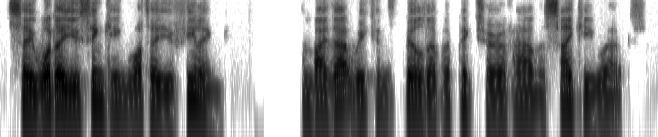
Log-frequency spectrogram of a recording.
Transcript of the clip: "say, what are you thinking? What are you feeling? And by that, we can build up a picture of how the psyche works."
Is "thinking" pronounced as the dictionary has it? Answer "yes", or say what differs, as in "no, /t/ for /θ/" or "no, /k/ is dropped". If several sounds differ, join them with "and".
yes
